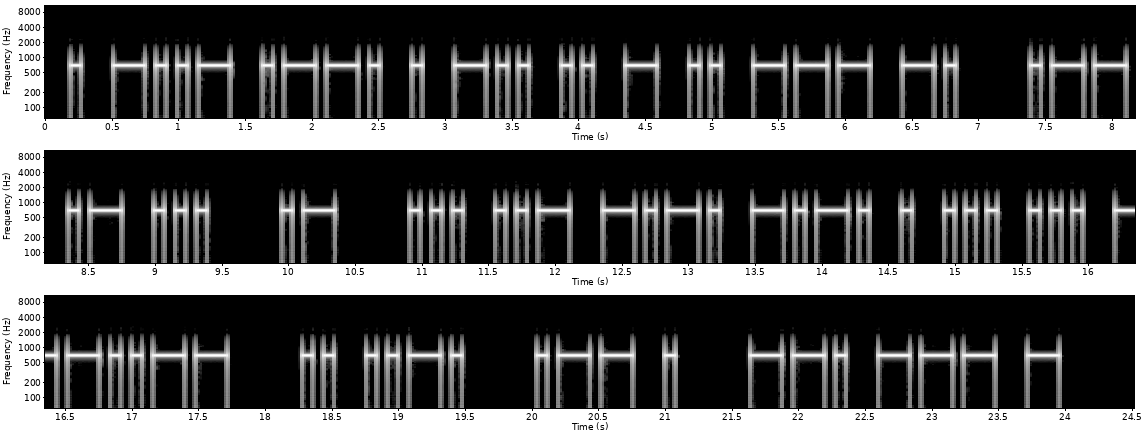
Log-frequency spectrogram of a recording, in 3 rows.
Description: Morse code, heard as a keyed tone, about 15 wpm, 700 Hz. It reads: EXPEDITION WAS A SUCCESS, IF WE GOT
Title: A Sound Of Thunder 15wpm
